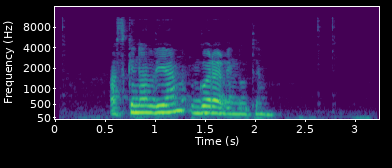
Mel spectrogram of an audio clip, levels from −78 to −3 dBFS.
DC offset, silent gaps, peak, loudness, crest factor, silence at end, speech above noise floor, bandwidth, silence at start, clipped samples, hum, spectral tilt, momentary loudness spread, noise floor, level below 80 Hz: under 0.1%; none; -6 dBFS; -22 LUFS; 16 dB; 0.1 s; 34 dB; 11 kHz; 0.55 s; under 0.1%; none; -7 dB/octave; 15 LU; -55 dBFS; -50 dBFS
